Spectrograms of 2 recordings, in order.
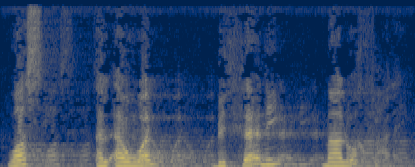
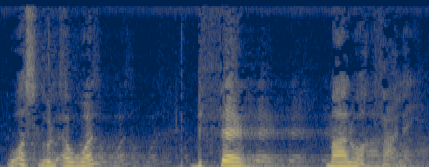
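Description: The two takes are said the same way.

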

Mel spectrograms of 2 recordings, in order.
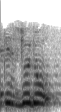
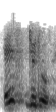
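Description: First: The middle consonant is voiced like a z. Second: The middle consonant is a clear voiceless s. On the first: The speaker calls it wrong. "عندما نقرأ يقول" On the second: The speaker calls it right. "فكانوا مباشرة ينبهون على هذا الخطأ"

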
